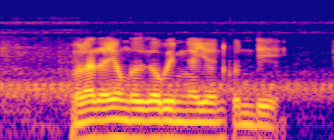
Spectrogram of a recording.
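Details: Nighttime frog near a house giving one long, low, droning nasal croak of about a second, then a shorter one, with a constant insect buzz underneath.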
